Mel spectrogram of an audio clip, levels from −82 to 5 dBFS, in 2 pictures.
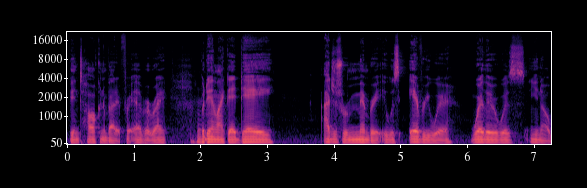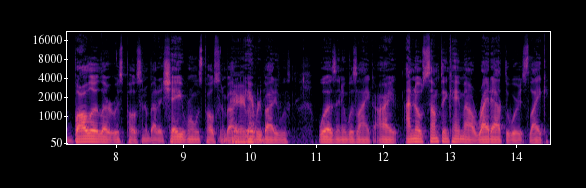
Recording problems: none

